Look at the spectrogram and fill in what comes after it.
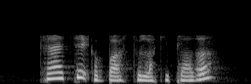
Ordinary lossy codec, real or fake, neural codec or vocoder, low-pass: AAC, 16 kbps; real; none; 7.2 kHz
